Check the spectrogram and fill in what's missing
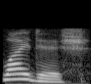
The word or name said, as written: widish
